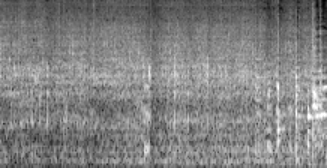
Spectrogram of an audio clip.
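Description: Hot oil with a little salt sprinkled into it sizzles steadily in a frying pan, a dense crackling hiss that holds for several seconds, with sharper pops and spits toward the end and no talking.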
